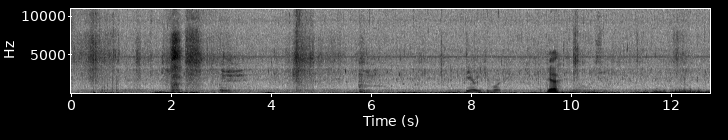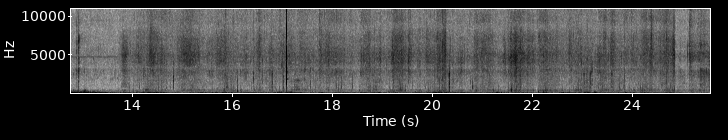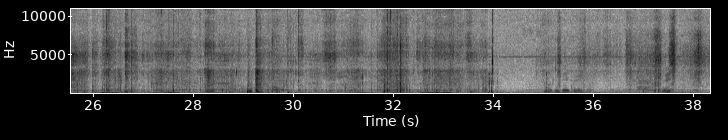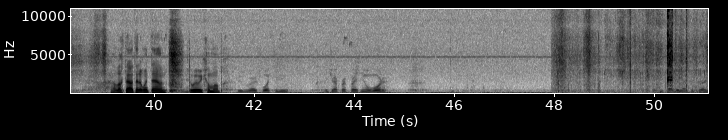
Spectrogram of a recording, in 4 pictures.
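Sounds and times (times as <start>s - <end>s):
low rumble on microphone: 1.6s - 4.1s, 5.5s - 26.6s
carcass dragged over forest floor: 13.8s - 33.9s, 35.1s - 39.2s, 48.0s - 51.0s
footsteps crunching in snowy leaves: 13.8s - 33.9s, 35.2s - 39.1s, 48.0s - 51.0s
twigs snapping: 14.6s - 25.6s.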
